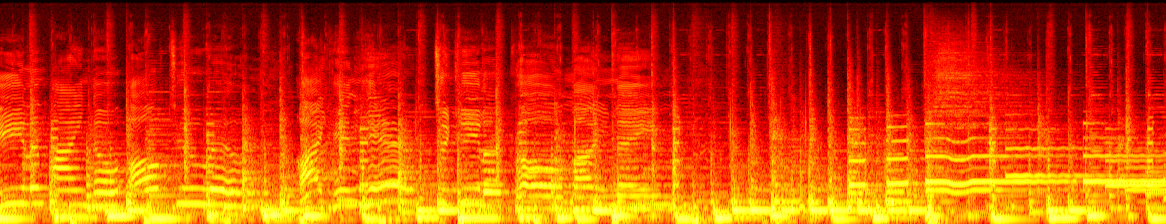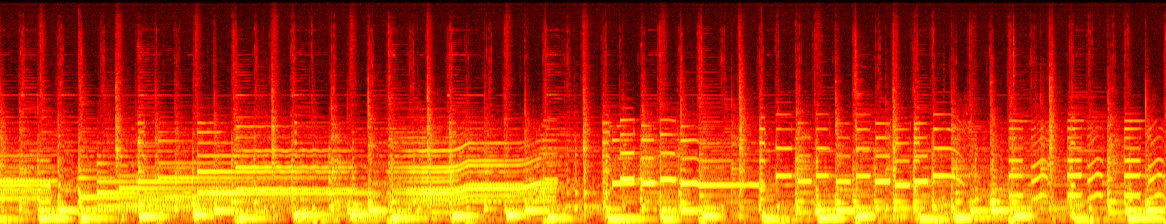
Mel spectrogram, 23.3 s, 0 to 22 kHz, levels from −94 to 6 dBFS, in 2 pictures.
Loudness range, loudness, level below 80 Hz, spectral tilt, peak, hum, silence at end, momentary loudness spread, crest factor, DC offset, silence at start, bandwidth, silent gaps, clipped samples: 1 LU; -14 LUFS; -20 dBFS; -7.5 dB/octave; 0 dBFS; none; 0 s; 4 LU; 12 dB; under 0.1%; 0 s; 14.5 kHz; none; under 0.1%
